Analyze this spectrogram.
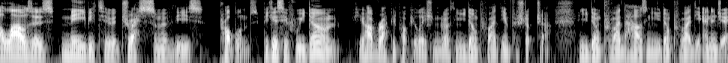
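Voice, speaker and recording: A man with a Yorkshire accent at a medium pitch, fairly even intonation, and a fairly quick pace with hardly any pauses. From northern England, Sheffield, Yorkshire. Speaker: economist. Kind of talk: podcast interview. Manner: halting, many repetitions.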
